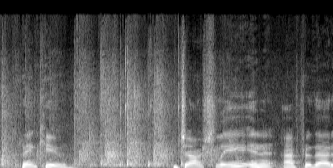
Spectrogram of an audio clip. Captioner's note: audience applauding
